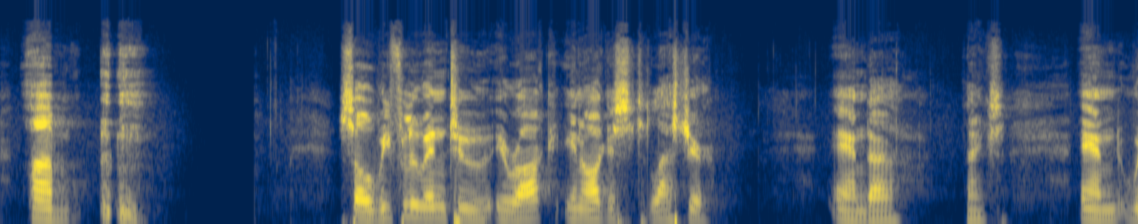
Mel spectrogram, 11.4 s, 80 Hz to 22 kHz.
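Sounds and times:
speech: 0:00.2 - 0:01.5, 0:03.4 - 0:07.2, 0:08.3 - 0:10.1, 0:10.8 - 0:11.3
throat clearing: 0:01.0 - 0:01.6.

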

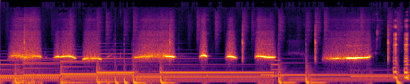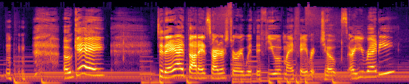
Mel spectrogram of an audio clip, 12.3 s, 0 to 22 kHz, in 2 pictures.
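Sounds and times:
soft sustained instrumental backing: 0:00.0 - 0:12.2
person whistling a light bouncy melody: 0:00.2 - 0:04.2, 0:04.9 - 0:05.6
speech: 0:05.9 - 0:12.2.

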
